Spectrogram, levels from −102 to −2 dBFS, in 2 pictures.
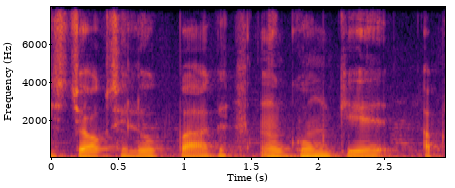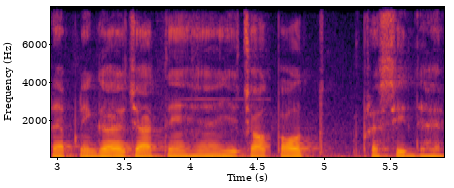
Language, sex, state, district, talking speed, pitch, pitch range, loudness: Hindi, male, Chhattisgarh, Bastar, 160 wpm, 125 Hz, 120-125 Hz, -29 LUFS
